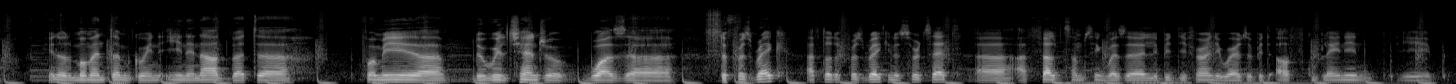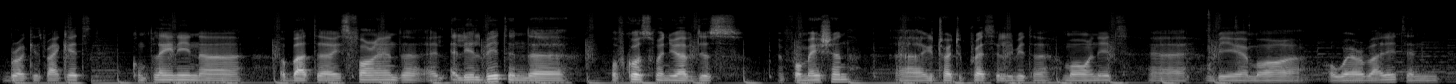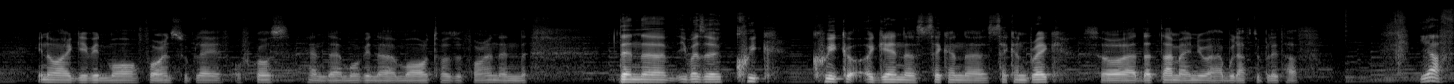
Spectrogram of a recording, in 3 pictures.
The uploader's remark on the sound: live analysis and insights from the Indian Wells Tennis Garden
